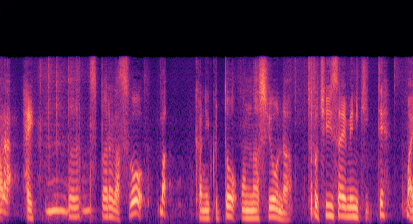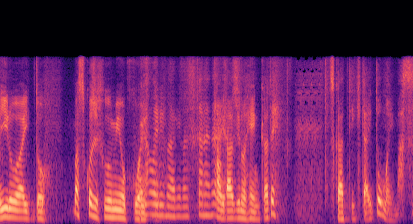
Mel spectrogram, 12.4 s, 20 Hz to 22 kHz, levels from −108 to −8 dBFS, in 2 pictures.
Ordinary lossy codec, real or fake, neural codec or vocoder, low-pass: none; fake; codec, 16 kHz, 0.9 kbps, LongCat-Audio-Codec; none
